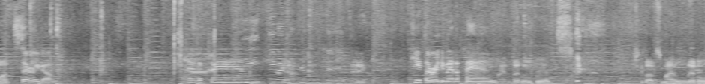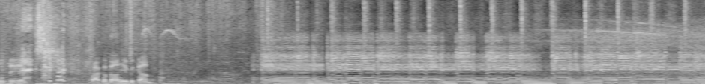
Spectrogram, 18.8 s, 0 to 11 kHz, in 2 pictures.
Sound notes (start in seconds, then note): 9.3 laughs; 12.8 guitar music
